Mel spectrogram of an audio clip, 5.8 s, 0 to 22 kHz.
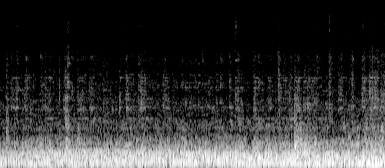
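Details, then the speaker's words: End-of-life Volvo V70 T5 turbo, catalytic converter removed: a loud, raw, throaty exhaust rumble that builds as it is revved, with no cat to soften it. "oh yeah fun laying up it's not actually as loud as my race car when i got that because i had the cat cut out as well that was way louder than this"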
